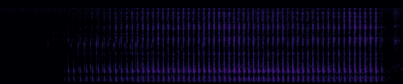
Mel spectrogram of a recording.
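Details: English Bulldog snoring indoors: one long, rattling breath lasting over two seconds, buzzing with rapid pulsed vibration, rising in quickly and cutting off sharply.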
